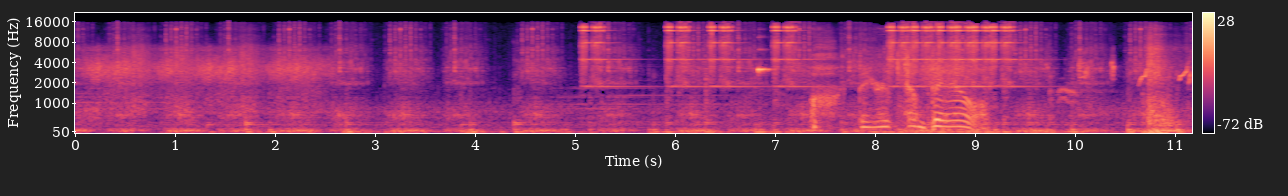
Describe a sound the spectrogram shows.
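A dirt bike engine rumbles and sputters as it rides over rough ground.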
